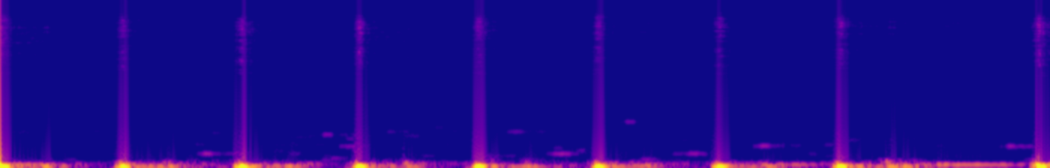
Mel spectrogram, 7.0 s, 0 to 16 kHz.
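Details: Recording of own heartbeat with PVCs/PACs: low thumps about 75 a minute with uneven spacing and varying strength, pauses felt as a falling sensation; irregular heartbeat with premature beats.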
